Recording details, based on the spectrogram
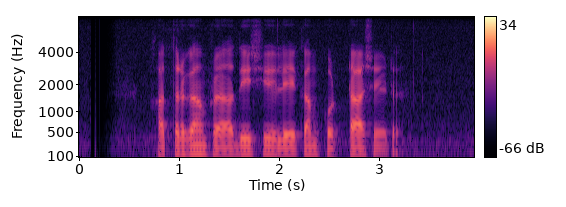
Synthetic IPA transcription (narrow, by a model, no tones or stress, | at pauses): kʰɐt̪ɾɐɡaːmpɾaːd̪eːɕileːkɐmkoʈːaːʂeːʈɨ̰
